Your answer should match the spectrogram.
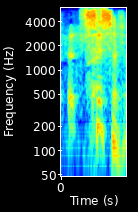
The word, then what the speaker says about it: Sisyphus: Sisyphus.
